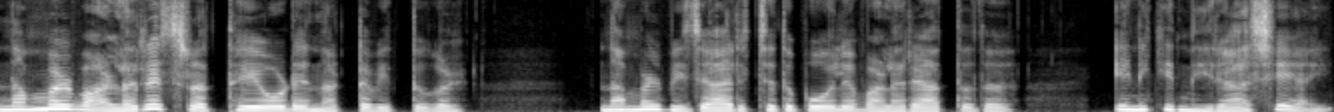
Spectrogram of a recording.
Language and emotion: Malayalam, sad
